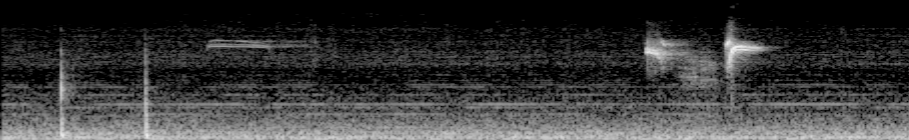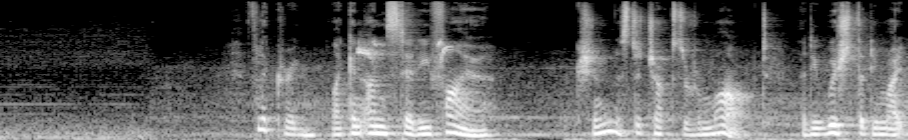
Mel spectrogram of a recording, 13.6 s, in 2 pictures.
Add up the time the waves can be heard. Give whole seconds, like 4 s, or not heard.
not heard.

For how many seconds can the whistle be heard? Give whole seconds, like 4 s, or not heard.
3 s.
